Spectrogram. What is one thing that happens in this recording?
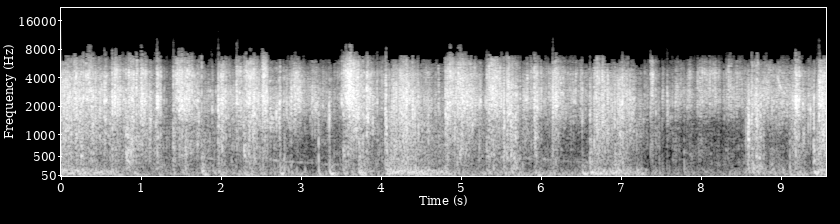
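Rifles fire in rapid sharp cracks.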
